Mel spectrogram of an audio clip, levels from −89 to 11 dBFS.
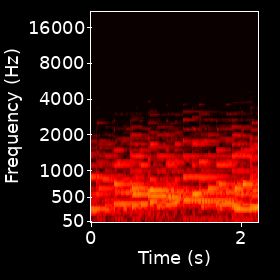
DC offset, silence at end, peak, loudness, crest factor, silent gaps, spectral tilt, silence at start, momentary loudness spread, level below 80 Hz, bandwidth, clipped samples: under 0.1%; 0 s; -22 dBFS; -36 LUFS; 12 dB; none; -6 dB/octave; 0 s; 4 LU; -64 dBFS; 4.5 kHz; under 0.1%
